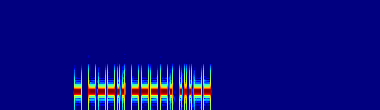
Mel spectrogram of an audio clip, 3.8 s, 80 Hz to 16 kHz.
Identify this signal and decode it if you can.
Morse code, heard as a keyed tone, about 49 wpm, 700 Hz. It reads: T893
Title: Numbers - Contest Style - 4-Digit 50wpm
